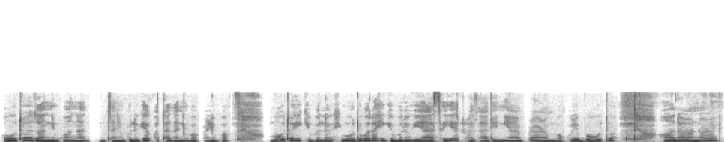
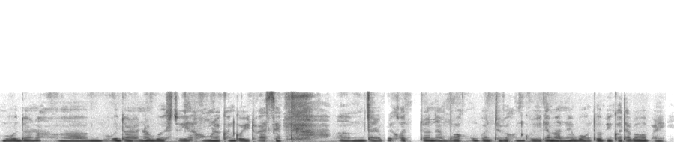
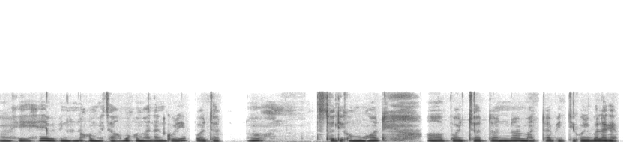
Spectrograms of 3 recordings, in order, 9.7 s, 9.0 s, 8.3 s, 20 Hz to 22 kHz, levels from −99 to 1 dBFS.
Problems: none marked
